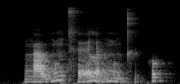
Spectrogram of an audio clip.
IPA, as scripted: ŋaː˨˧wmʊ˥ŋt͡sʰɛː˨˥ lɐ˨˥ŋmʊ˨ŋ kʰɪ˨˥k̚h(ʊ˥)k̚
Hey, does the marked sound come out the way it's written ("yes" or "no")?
yes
